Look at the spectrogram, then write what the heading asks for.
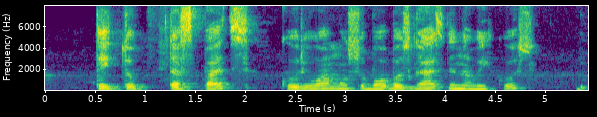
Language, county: Lithuanian, Vilnius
